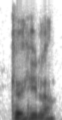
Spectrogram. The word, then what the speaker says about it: Kehila: está, vea, Walter, si quiere la nota ahí, Keila, yo no sé si se pronuncia así, Keila, que es eclesia en hebreo. Kehila.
